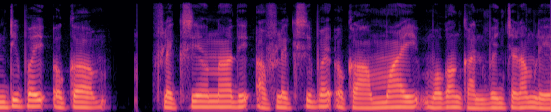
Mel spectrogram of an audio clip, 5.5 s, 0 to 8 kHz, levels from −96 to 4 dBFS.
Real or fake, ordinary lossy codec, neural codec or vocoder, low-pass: real; none; none; 7.2 kHz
